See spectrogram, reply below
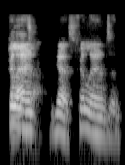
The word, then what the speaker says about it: Phil Lanzon: Phil Lanzon.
